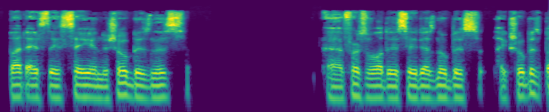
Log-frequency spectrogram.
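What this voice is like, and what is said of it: Sick-sounding voice. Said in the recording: “As you might hear from my voice and how I'm sounding, I'm a little sick. It feels like I've got some summer flu”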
